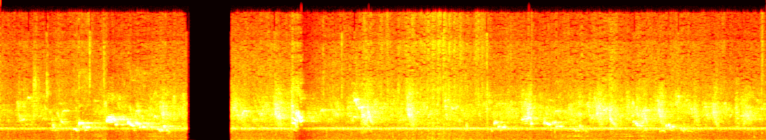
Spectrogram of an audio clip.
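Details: Lovebirds chirping at feeding time: dense, fast, high chirps, nearly four a second, interrupted by a short silent gap, over a persistent high-pitched hum.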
